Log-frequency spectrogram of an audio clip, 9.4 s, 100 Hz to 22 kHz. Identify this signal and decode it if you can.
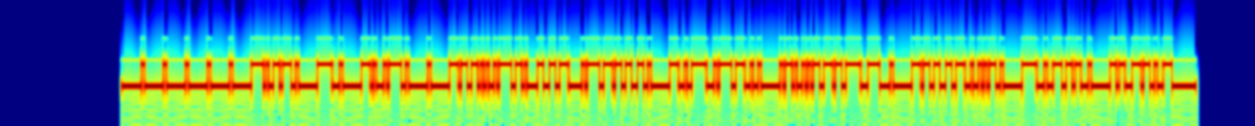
RTTY (45.45 baud, 850 Hz shift), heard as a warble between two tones, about 990 Hz centre. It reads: THE REGIME INTENDS TO INSTALL A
